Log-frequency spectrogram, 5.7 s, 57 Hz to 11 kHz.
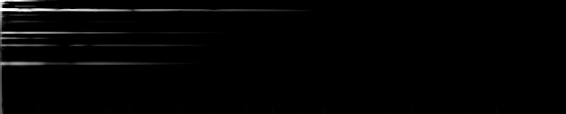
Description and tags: Wrench hit D3
Recorded with DPA 4021.
A chrome wrench/spanner tuned to a D3.
tonal, chrome, percussive, dissonant, metal, ring, Wrench, spanner, high, hit, harmonics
